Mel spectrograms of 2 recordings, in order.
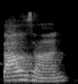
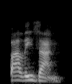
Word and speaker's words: Balizan: Did I say your last name correctly? Is that Close correct? enough. Close enough. Say it really quick. I want to make sure we say it correctly. Balizan. Balizan. Okay, Dr.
